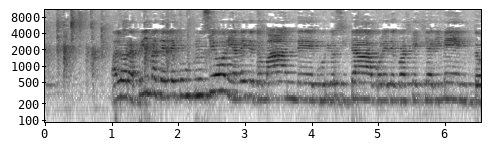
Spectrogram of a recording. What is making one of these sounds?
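A woman sings into a microphone, heard through a loudspeaker.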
